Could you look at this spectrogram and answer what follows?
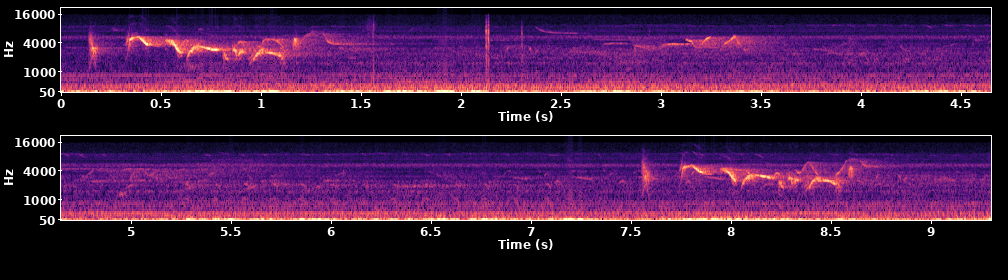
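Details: White-eyed vireo singing: a quick, sharp phrase of high chips and slurred whistles that jumps up and down. A fainter phrase follows midway, and the full phrase repeats about seven seconds later over a steady low rumble.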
